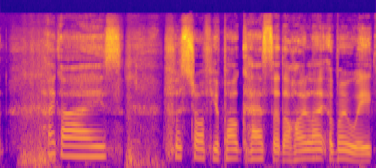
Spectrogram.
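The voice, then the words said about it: Brief attempt at a put-on accent. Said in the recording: “Maybe I'll read it in an accent. ... I'm going to try it. ... I'm just kidding. I can't do it.”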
